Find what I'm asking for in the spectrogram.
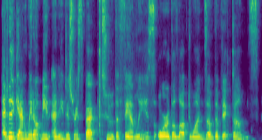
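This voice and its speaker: Musing aloud with a stuffy nose, a woman hosts a true crime livestream, chatting casually with her viewers. Her medium-pitched voice has lively intonation and a normal speed.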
